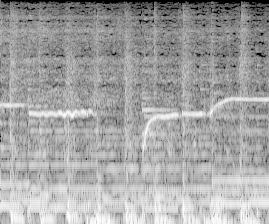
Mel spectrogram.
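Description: Background music: a whistle-like lead holding long high notes, sliding up into a new note about halfway through, over sustained chords and a soft low beat.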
